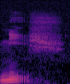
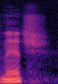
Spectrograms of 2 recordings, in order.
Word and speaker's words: niche: It's a niche for sure, but it's a pretty big niche. Isn't that pronounced niche? I think it's niche. It's like quiche?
